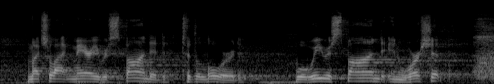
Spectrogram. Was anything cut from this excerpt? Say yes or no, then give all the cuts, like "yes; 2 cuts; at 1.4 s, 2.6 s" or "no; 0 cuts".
no; 0 cuts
